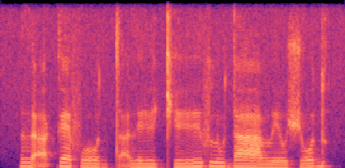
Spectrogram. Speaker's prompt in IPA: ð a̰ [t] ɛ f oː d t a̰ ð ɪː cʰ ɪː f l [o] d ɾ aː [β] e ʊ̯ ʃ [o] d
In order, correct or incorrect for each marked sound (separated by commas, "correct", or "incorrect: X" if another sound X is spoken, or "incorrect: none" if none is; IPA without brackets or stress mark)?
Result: incorrect: k, incorrect: u, correct, correct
